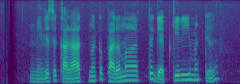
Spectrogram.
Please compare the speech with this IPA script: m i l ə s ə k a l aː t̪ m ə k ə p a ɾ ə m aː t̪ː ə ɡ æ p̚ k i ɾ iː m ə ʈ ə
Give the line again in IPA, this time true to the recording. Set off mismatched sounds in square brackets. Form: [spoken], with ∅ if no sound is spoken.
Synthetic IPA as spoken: m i l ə s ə k a l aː t̪ m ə k ə p a ɾ ə m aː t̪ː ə ɡ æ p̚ k i ɾ iː m ə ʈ ə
